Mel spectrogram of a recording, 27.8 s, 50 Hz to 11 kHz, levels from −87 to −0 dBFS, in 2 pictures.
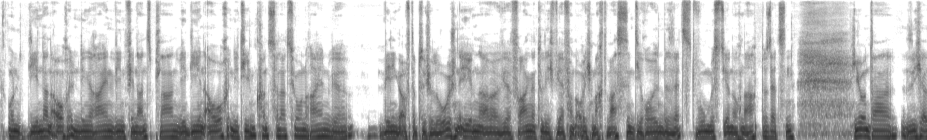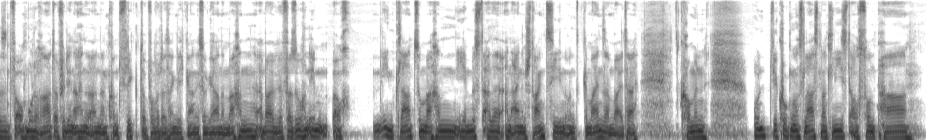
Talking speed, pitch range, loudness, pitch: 205 wpm, 90-105 Hz, -24 LUFS, 95 Hz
